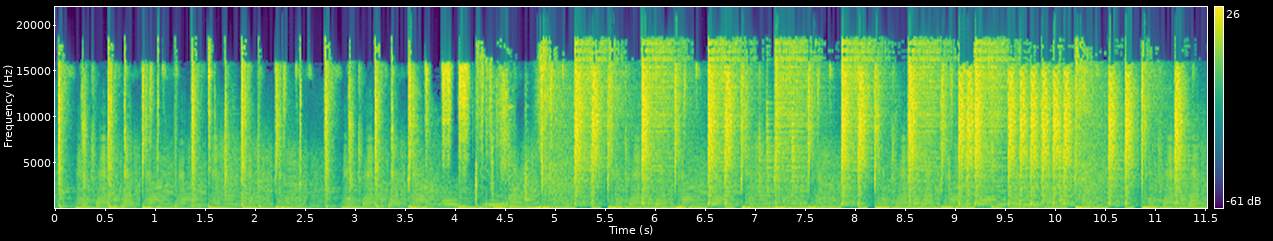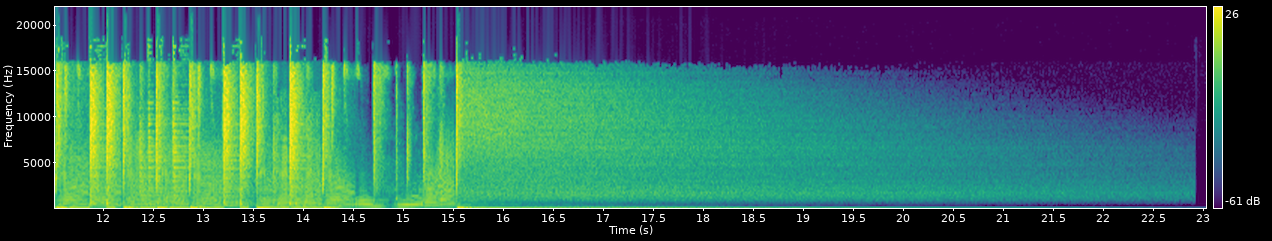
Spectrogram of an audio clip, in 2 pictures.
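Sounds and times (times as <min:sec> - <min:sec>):
trumpet: 0:00.0 - 0:16.0.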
